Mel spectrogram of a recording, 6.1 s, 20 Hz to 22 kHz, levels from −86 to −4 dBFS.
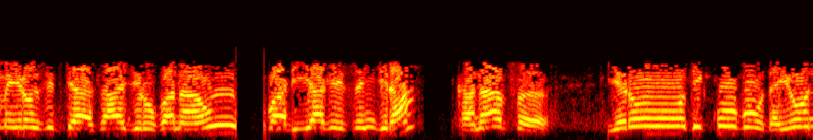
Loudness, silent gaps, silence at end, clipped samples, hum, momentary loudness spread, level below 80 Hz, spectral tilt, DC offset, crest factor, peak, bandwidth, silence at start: -24 LUFS; none; 0 s; under 0.1%; none; 5 LU; -82 dBFS; 6.5 dB/octave; under 0.1%; 14 dB; -12 dBFS; 3.8 kHz; 0 s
